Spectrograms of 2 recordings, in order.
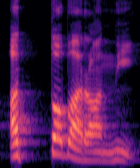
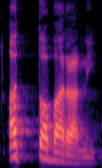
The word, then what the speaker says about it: الطبرانی: الطبرانی، تا، با اور را کے فتحہ کے ساتھ، الطبرانی، یہ نسبت ہے۔ اب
